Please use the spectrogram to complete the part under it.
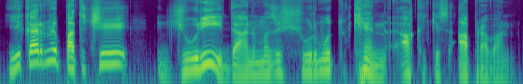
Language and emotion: Kashmiri, neutral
